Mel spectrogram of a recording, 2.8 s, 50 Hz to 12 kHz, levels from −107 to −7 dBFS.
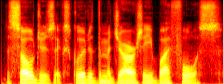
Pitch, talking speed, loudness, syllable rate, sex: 100 Hz, 150 wpm, -19 LUFS, 5.3 syllables/s, male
